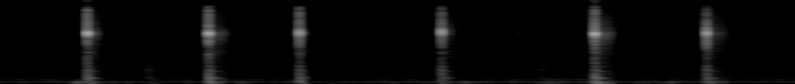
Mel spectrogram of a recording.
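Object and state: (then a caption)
Resin drills tapped onto a diamond painting canvas. A plastic diamond-painting pen with a pink wax tip taps small faceted resin drills onto a flat adhesive canvas, one quick tap for each drill. Six sharp, bright clicks ring out at uneven intervals, each dying away almost instantly, over a faint low hum.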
